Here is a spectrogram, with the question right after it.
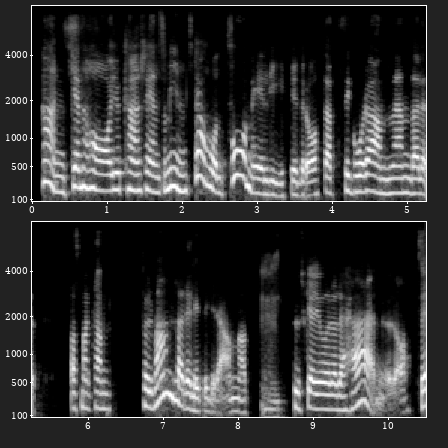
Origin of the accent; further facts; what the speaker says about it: Piteå, Norrbotten County, Sweden; jag kom ju då från Piteå och jag hade legat på simgymnasium i Älvsbyn och flyttade ner till Sundsvall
